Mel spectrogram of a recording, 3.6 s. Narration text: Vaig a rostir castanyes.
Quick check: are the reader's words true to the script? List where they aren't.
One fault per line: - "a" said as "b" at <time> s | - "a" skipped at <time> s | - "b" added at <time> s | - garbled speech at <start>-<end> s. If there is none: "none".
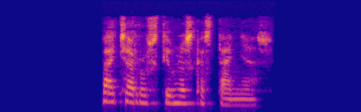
- "unes" added at 1.8 s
